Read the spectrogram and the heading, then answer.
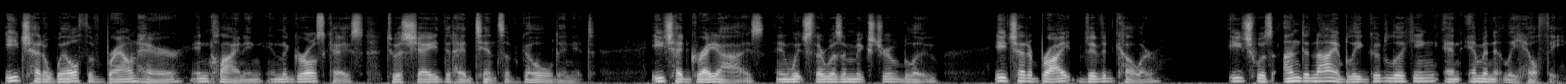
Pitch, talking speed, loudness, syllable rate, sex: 115 Hz, 185 wpm, -21 LUFS, 4.8 syllables/s, male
